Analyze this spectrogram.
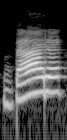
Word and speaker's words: bêre: Omdat die letter E 'n lang e klank voorstel, hoef ons nie 'n kappie te gebruik nie. As ons egter wil wys dat die letter E in so oop lettergreep wel 'n gerekte klank aandui, moet 'n kappie bo-op die letter E geplaas word. Gevolg spreek ons die woord uit as bêre of as.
